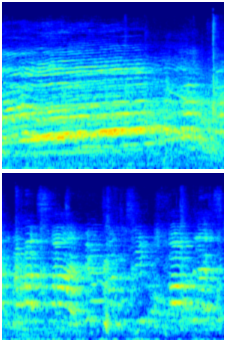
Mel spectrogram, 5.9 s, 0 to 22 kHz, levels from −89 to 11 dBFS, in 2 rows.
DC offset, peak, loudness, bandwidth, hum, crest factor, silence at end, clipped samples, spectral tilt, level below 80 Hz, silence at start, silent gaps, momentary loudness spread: under 0.1%; -10 dBFS; -25 LUFS; 16 kHz; none; 16 dB; 0 s; under 0.1%; -1.5 dB/octave; -62 dBFS; 0 s; none; 11 LU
